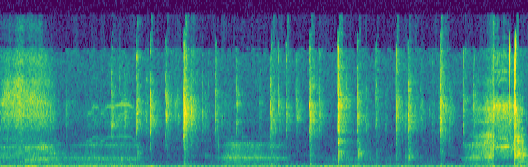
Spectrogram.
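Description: Steady clicking of keys on a computer keyboard while Angular code is written, a quick irregular run of soft taps over a constant low electrical hum, fairly close and moderately quiet.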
